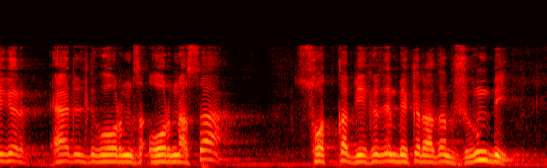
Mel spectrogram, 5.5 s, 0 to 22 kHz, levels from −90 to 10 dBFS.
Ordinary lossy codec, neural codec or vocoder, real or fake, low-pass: none; none; real; 7.2 kHz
